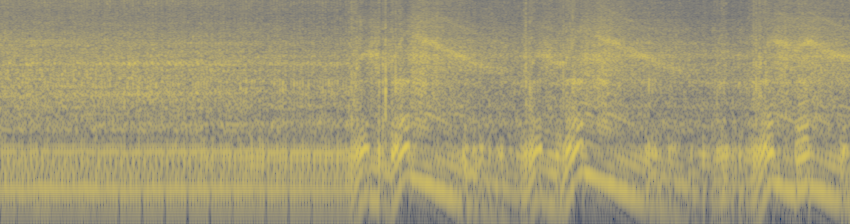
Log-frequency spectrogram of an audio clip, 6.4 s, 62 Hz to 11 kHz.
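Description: Kawasaki ZX-10R inline-four running through a Scorpion RP-1 GP slip-on silencer. It idles steadily, then from about two and a half seconds in it is revved in short throttle blips, mostly in quick pairs, each rising sharply and dropping back toward idle.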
